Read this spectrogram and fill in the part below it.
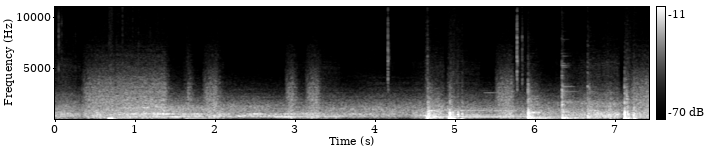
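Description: Soft game music plays.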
